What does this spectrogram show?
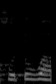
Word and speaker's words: futuwah: Fatwa itu kayaknya ya dari kata fata ya, pemuda gitu. Oh, futuwah bacanya.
